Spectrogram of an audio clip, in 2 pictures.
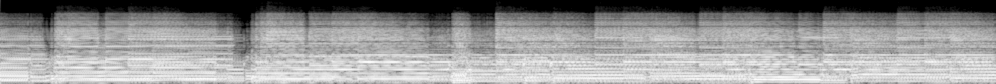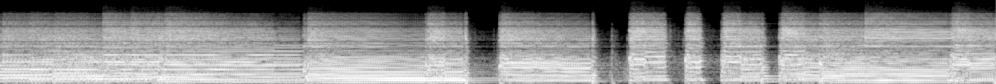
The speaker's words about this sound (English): I'll remind you what the clean sound is, and then I'll kick in the pedal at kind of a medium setting, and then we'll go from there.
